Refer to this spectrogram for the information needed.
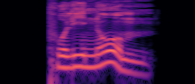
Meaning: a polynomial
- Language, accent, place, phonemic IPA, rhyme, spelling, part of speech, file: German, Germany, Berlin, /poliˈnoːm/, -oːm, Polynom, noun, De-Polynom.ogg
